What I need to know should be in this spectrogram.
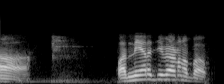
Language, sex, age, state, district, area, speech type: Malayalam, male, 45-60, Kerala, Alappuzha, rural, conversation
